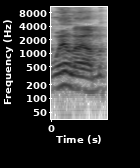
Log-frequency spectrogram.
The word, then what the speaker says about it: Wilhelm: wilhelm or i'm saying i'm saying william but it's pronounced willem in swedish i guess but it's really about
